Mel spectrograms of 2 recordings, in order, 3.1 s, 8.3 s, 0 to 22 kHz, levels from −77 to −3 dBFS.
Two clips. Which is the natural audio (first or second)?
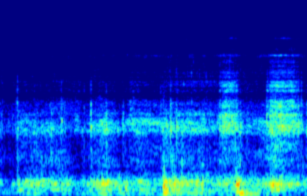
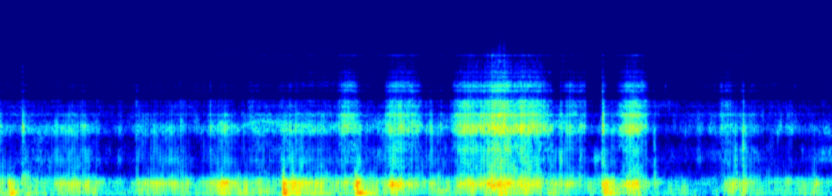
first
